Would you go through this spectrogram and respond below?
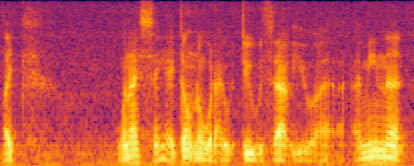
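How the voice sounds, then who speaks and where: A man playing an earnest young self-styled superhero in an audio drama, talking informally and haltingly. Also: low voice, darkish tone, a little hiss or hum. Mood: awkward, tender. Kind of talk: naturalistic audio drama dialogue. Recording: slightly dull, muffled recording.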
